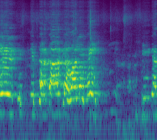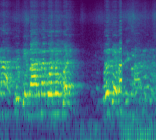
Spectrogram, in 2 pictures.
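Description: A middle-aged woman speaks loudly into a microphone through a loudspeaker.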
